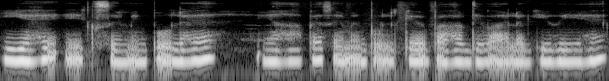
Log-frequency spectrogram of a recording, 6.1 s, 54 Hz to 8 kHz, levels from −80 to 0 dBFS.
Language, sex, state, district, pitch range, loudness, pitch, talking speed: Hindi, female, Rajasthan, Jaipur, 185-205 Hz, -16 LUFS, 190 Hz, 145 wpm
